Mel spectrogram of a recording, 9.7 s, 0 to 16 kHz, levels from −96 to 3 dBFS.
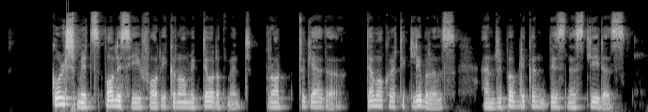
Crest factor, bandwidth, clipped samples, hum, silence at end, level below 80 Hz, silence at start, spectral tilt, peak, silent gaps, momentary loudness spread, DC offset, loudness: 20 dB; 11.5 kHz; under 0.1%; none; 0.4 s; -50 dBFS; 0.8 s; -4 dB/octave; 0 dBFS; 3.88-3.97 s, 5.25-5.45 s; 14 LU; under 0.1%; -18 LUFS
